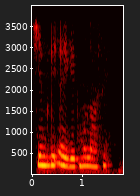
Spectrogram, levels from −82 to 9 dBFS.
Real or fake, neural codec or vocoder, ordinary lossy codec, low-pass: real; none; AAC, 16 kbps; 3.6 kHz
